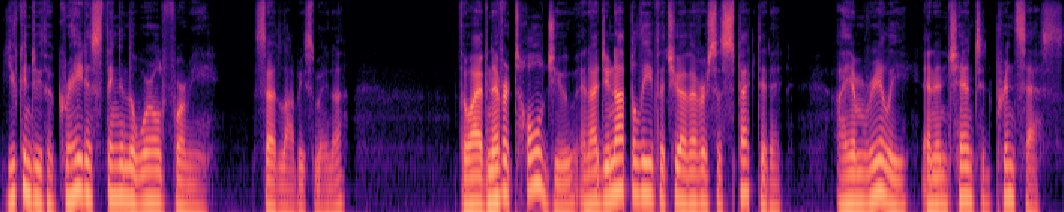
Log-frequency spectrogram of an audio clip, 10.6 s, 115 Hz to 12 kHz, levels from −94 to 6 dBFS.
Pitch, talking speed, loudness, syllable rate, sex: 135 Hz, 205 wpm, -20 LUFS, 5.9 syllables/s, male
